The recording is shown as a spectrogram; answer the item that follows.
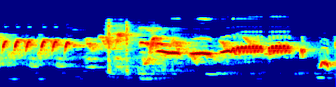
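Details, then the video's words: Rapid string of five short repeated whistled notes, a harsh burst, then sweet sliding whistles in the song of a white-rumped shama. "Suara burung murai batu"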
